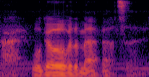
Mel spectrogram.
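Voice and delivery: half-whispery, voiced stage whisper. Narrating a game, the speaker voices a character while others sleep: half-whispering. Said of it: "he kind of whispers".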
